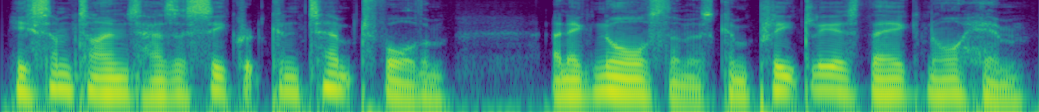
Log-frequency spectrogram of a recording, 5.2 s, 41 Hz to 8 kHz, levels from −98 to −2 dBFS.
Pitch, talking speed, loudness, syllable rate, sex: 95 Hz, 195 wpm, -19 LUFS, 6.3 syllables/s, male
